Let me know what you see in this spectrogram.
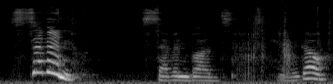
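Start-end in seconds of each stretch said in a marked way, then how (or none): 0.1-0.8 excited. Acted. Counting climax.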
